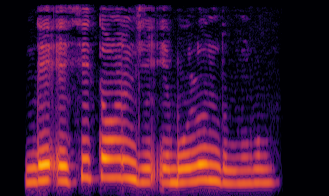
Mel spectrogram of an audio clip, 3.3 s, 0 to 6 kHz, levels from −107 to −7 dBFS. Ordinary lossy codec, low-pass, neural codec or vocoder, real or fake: AAC, 48 kbps; 5.4 kHz; codec, 16 kHz, 16 kbps, FreqCodec, larger model; fake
